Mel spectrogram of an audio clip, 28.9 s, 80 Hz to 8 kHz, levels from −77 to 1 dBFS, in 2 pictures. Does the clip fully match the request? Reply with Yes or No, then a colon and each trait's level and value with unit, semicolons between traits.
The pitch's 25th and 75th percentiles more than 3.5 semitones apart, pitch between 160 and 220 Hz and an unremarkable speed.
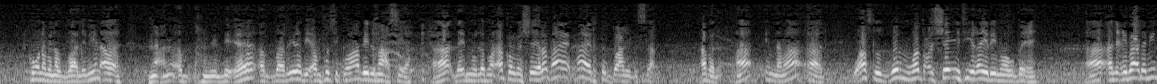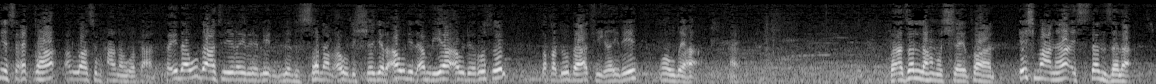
Yes: average, 4.3 semitones; medium, 185 Hz; average, 120 wpm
